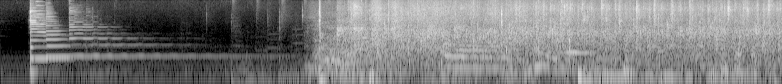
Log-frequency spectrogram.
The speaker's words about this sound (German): Der Applaus, Applaus.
